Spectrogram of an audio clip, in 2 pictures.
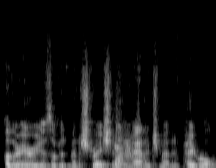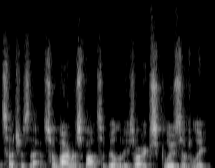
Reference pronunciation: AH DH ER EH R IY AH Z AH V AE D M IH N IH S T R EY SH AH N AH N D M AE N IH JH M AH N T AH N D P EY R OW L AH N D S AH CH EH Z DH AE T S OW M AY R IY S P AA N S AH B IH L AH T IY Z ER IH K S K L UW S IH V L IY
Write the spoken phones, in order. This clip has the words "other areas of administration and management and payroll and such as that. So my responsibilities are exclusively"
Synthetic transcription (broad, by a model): AH DH ER EH R IY AH Z AH V AE D M IH N IH S T R EY SH AH N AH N M AE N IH JH M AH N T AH N P EY R OW L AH N S AH CH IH Z DH AE T S OW M AY R IY S P AA N S AH B IH L AH T IY Z ER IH K S K L UW S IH V L IY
